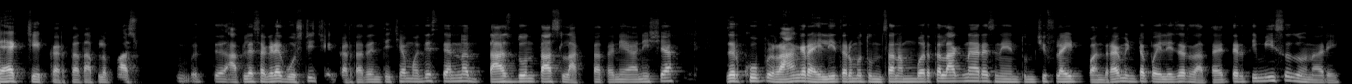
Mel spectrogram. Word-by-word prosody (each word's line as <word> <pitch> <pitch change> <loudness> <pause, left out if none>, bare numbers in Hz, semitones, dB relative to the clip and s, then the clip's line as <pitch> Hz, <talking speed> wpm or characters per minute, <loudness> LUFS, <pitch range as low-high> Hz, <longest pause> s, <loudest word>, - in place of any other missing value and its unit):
Bag 135 +2 +6
check 120 -2 -2
करतात. - - -3
आपलं - - -4
pass - - 0 0.5
अ, - - -7 0.2
ते 130 - -3
आपल्या 130 +2 -1
सगळ्या 135 +2 +3
गोष्टी 115 +4 -4
चेक 150 - -15
करतात. 110 +1 -3
आणि 120 0 -3
त्याच्यामध्येच 135 +5 -4
त्यांना 145 +1 0 0.2
1-2 125 +3 +4
तास 130 -1 +5
लागतात, 115 -2 -4
आणि 115 +1 -4
अनिष्या 125 +6 0 0.6
जर 150 0 +7
खूप 155 0 +1
रांग 130 +6 +5
राहिली, 125 -3 +5
तर 135 - +3
मग 135 0 -3
तुमचा 130 0 +1
नंबर 130 +1 0
तर 150 - +4
लागणारच 150 +1 +3
नाही. 130 -2 -3
आणि 120 -1 -6
तुमची 120 +2 -6
फ्लाइट 125 -1 0
15 110 +2 +2
मिनिटं 140 -1 0
पहिले 120 0 +1
जर 135 0 +2
जात 100 -2 -4
आहे, 105 +1 0
तर 135 - +2
ती 150 - -2
मिसच 175 +3 -3
होणार 110 -7 -4
आहे. 100 0 -8
130 Hz, 200 wpm, -25 LUFS, 120-140 Hz, 0.6 s, जर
